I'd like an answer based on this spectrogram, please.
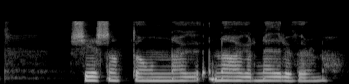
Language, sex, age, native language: Icelandic, male, 14, Icelandic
